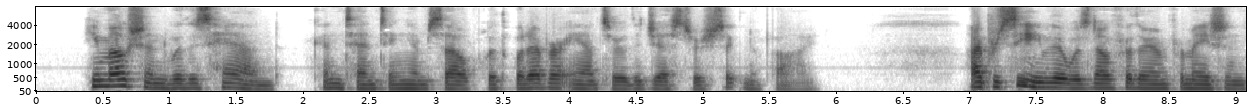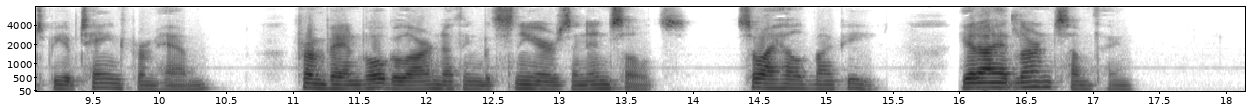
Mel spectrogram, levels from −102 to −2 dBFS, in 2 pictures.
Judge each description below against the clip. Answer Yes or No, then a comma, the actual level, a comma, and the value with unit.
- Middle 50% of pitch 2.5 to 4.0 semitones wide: Yes, average, 3.2 semitones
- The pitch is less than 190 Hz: Yes, low, 135 Hz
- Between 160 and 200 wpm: No, average, 150 wpm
